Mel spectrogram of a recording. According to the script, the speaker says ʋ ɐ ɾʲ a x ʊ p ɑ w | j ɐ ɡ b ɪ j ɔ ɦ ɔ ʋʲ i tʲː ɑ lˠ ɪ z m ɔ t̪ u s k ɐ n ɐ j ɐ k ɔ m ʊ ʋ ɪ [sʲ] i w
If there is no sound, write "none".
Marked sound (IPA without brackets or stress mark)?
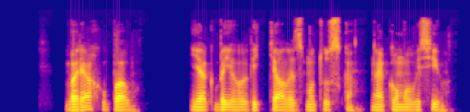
sʲ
